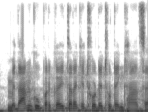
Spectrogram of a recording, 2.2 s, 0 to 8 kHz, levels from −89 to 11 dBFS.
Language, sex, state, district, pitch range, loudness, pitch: Hindi, male, Jharkhand, Garhwa, 125-145 Hz, -16 LUFS, 140 Hz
